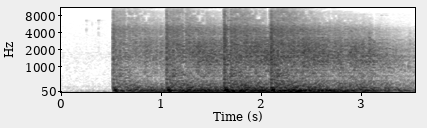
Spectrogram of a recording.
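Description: Shotgun blasts in a video game, about four heavy booming shots in quick succession after a brief silence, loud and close with a lingering rumble between them.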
